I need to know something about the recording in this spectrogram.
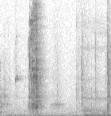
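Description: Plastic scraping and clicking as an Apple Keyboard II's key assembly is eased up out of its plastic bottom case. There is one longer scrape about half a second in, then a few light clicks near the end.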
